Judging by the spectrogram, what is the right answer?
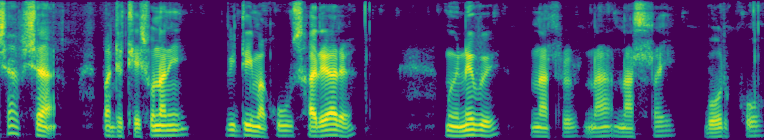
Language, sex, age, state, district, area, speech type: Bodo, male, 45-60, Assam, Baksa, rural, spontaneous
